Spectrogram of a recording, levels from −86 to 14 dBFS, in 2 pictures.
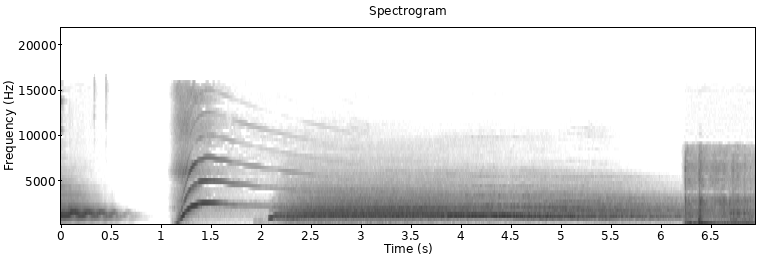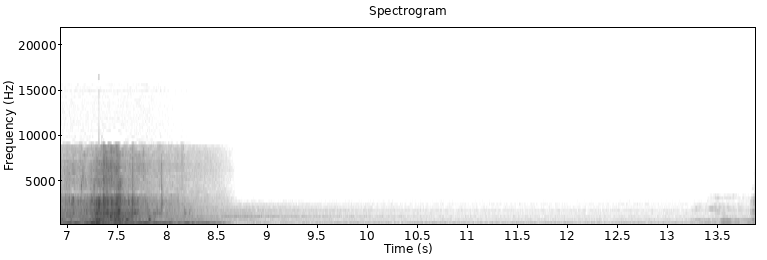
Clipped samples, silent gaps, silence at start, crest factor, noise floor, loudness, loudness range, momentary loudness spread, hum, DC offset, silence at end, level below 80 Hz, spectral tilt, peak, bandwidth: under 0.1%; 0.94-1.00 s; 0 s; 20 dB; -67 dBFS; -18 LUFS; 7 LU; 17 LU; none; under 0.1%; 5.3 s; -26 dBFS; -3.5 dB/octave; -2 dBFS; 15.5 kHz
